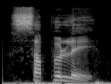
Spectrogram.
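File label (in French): "s appeler", French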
